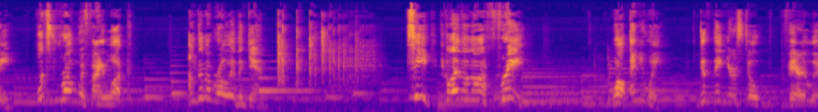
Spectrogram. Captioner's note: dice noises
